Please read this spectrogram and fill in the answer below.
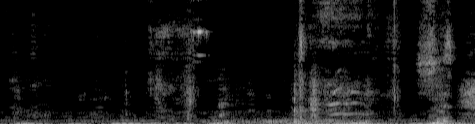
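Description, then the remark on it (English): A deck of cards is shuffled and cut into three piles, a quiet series of crisp papery riffles and soft clicks with a few sharper snaps, and no one speaking. “Shuffle those and cut those into three decks for me.”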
